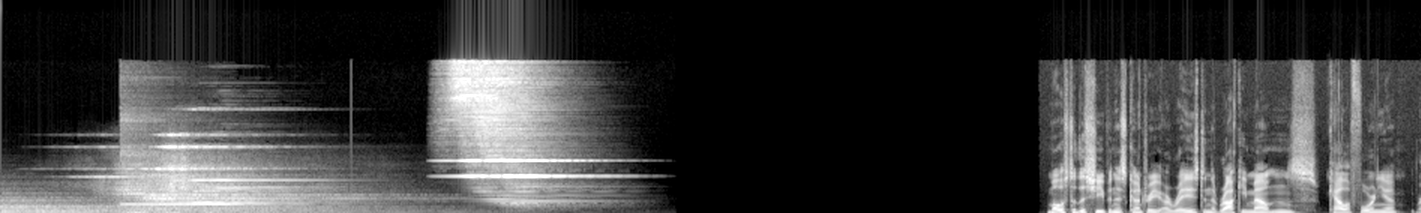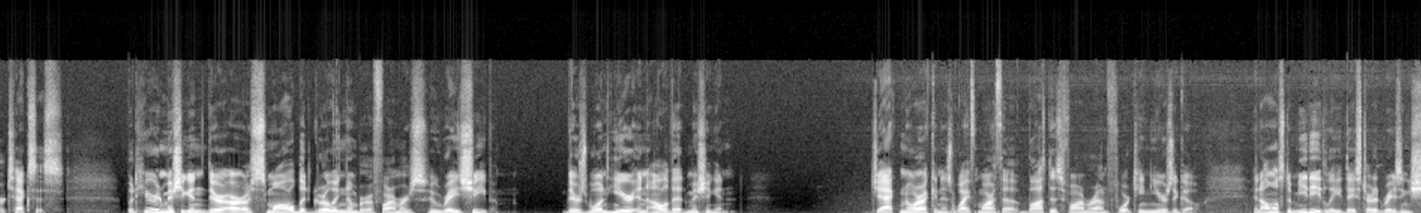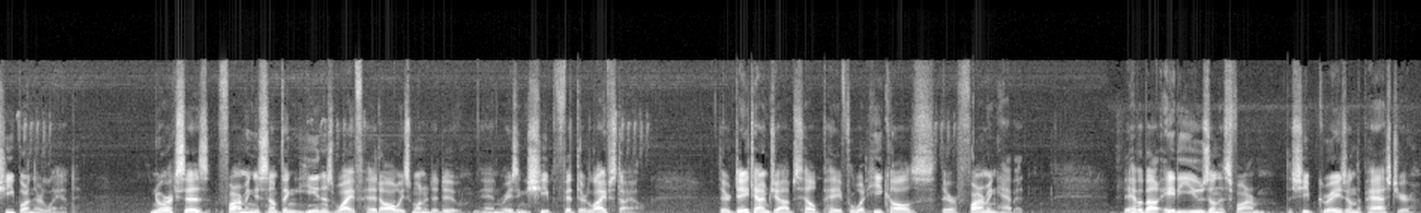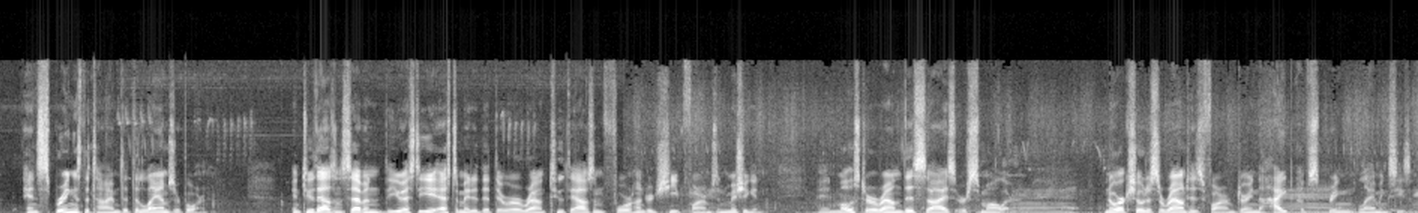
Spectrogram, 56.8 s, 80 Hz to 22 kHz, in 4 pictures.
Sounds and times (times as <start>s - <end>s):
Speech: 10.5s - 14.9s, 15.5s - 19.2s, 19.8s - 21.6s, 22.9s - 29.2s, 29.9s - 34.9s, 35.6s - 38.7s, 39.6s - 44.8s, 45.6s - 52.8s, 53.7s - 56.8s.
